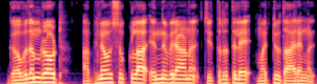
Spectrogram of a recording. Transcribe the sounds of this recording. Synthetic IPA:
ɡɐʋd̪ɐmro̞ːɖʰɐbʱinɐʋɐɕukːɭɐʔe̞nːiʋɐɾaːɳɨt͡ɕit̪rɐt̪ːile̞mɐtːut̪aːɾɐŋːɐ̰ɭ

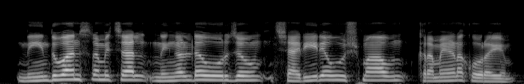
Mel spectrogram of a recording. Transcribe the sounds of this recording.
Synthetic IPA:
niːnd̪uʋaːnɕrɐmit͡ɕːaːlniŋːɐɭɽe̞uːrd͡ʑɐʋumɕɐɾiːɾɐuːʂmaːʋumkrɐme̞ːɳɐkurɐjum

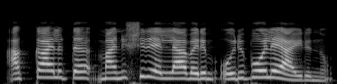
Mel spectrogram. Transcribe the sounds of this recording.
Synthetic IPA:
ɐ̰kːaːlɐt̪ːɨmɐnuʂjɐɾe̞lːaːʋɐɾumo̞ɾubo̞ːle̞jaːjiɾunːṵ

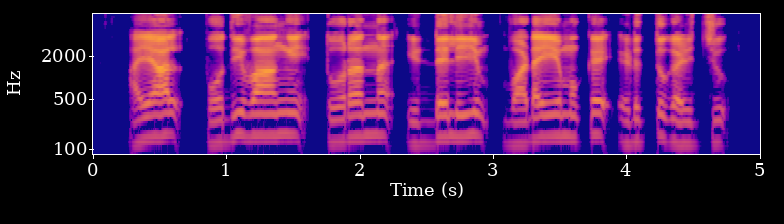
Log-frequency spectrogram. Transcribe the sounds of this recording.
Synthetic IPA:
ɐ̰jaːɭpo̞ðiʋaːŋːit̪urɐnːɨiɖːɐlijumʋɐɽɐjumokːe̞ʔeɽut̪ːukɐɻit͡ɕːu

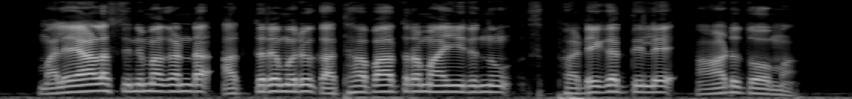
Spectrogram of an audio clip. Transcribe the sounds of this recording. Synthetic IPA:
mɐlɐjaːɭɐsinimɐɣɐɳɖɐɐt̪ːɐɾɐmo̞ɾukɐt̪ʰaːbaːt̪rɐmaːjiɾunːusbʰʱɐɽiɣɐt̪ːile̞aːɽut̪o̞ːmɐ̰

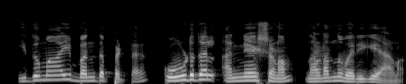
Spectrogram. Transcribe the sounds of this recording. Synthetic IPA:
iðumaːjibe̞nd̪ʱɐpːe̞ʈːɨkuːɽuðɐlɐnːje̞ːʂɐɳɐmnɐɽɐnːɨʋɐɾuɣɐja̰ːɳɨ̰

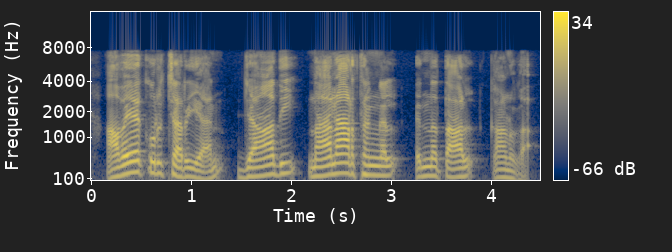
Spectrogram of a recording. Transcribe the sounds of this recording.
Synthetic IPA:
ɐ̰ʋɐjekːurit͡ɕːɐrija̰ːnd͡ʑaːd̪inaːnaːrt̪ʰɐŋːɐɭe̞nːɐt̪aːɭkaːɳuɣɐ̰

